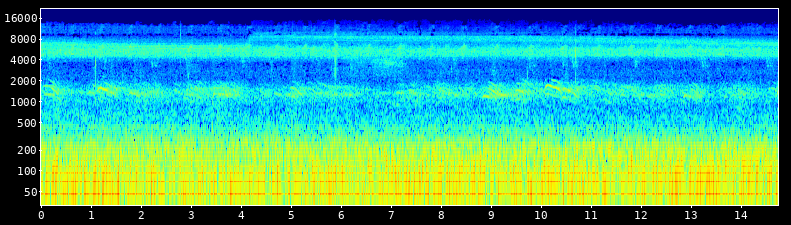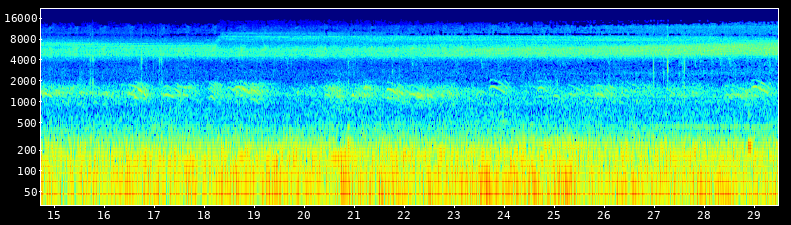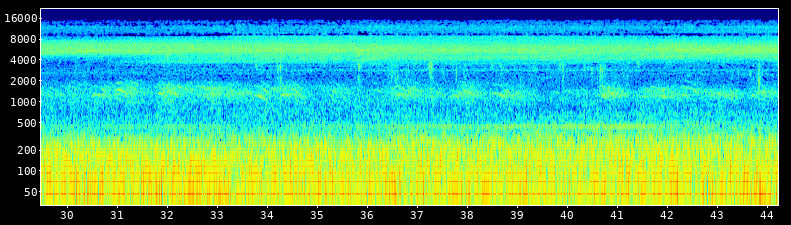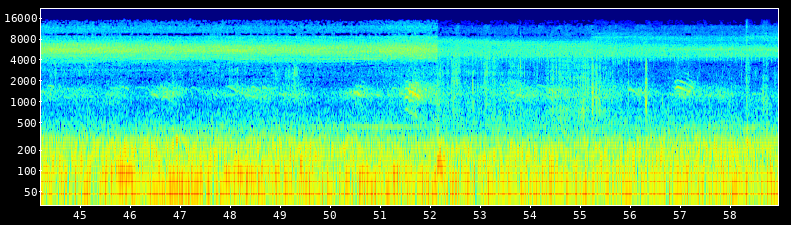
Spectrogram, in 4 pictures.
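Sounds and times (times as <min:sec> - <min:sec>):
high hiss: 0:20.4 - 0:58.9
birds calling: 0:50.3 - 0:54.7.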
